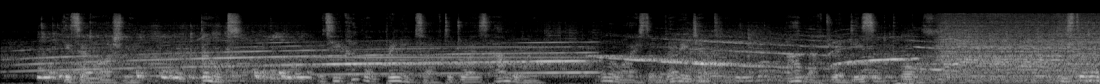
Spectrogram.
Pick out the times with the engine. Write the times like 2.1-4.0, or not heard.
9.3-10.9.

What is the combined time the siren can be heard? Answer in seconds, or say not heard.
11 s.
